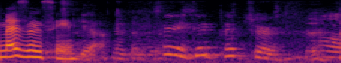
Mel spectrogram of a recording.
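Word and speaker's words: mise-en-scène: yeah, that would be the, I can't say it right, but I know the word, the mezzanine. mise-en-scene.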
